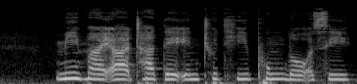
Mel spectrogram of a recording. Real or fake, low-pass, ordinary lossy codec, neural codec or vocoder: fake; 14.4 kHz; AAC, 48 kbps; vocoder, 44.1 kHz, 128 mel bands every 256 samples, BigVGAN v2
